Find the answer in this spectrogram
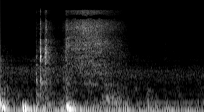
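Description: A tarot card being laid down on a wooden tabletop: a few faint, soft ticks and a brief rustle about half a second in.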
